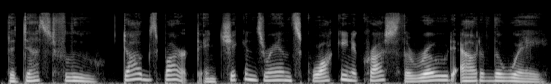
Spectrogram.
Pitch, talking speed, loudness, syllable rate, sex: 170 Hz, 175 wpm, -18 LUFS, 3.9 syllables/s, female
